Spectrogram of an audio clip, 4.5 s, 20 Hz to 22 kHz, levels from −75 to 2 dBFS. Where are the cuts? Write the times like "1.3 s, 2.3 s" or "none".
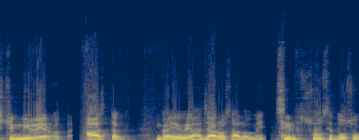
0.9 s, 3.3 s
